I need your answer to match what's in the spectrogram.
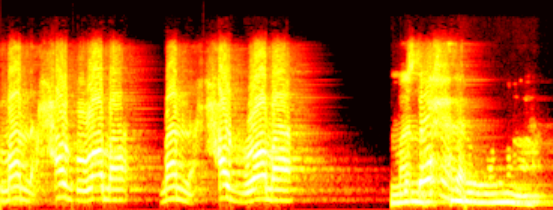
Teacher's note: Normal আমরা যেরকম পড়ি নুনের উচ্চারণ করে ওই রকম ভাবে কোন রকম গুণনা করব না, স্পষ্ট করে পড়ব। এখানে তাহলে আমাদের হা আসছে হা, তাহলে আমাদের তো মান হাগ রমা, মান হাগ রমা, মান হাগ রমা।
